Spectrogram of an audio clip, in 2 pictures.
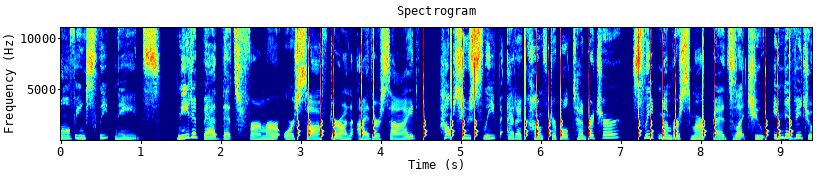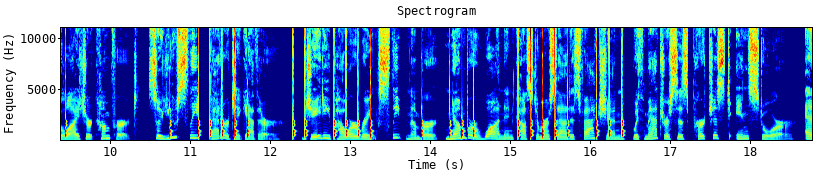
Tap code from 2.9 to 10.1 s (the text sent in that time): RCQRL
